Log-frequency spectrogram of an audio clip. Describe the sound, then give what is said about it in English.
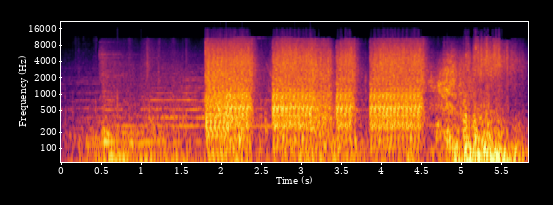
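Guards' guns firing at a man near a building compound: loud, rapid automatic gunfire in several sustained bursts separated by brief gaps, dense and crackling throughout. “The guards shoot at him.”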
